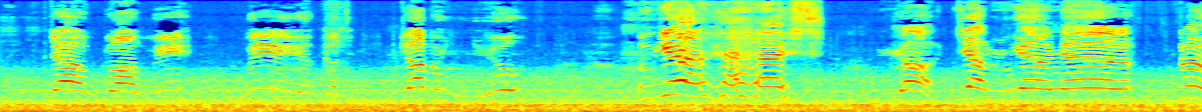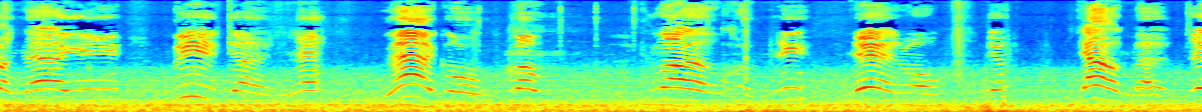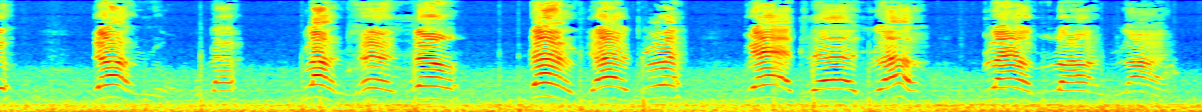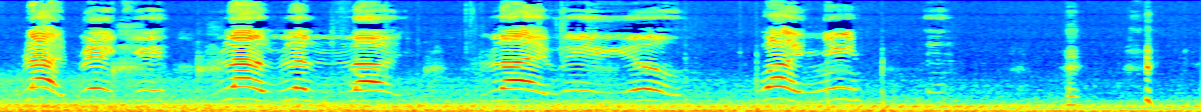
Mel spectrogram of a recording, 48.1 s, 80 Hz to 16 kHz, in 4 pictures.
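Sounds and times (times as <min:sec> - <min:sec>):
car road noise hum: 0:00.0 - 0:48.0.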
